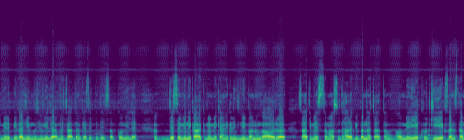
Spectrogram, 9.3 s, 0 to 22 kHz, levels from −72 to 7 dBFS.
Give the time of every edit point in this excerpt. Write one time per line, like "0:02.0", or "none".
0:03.2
